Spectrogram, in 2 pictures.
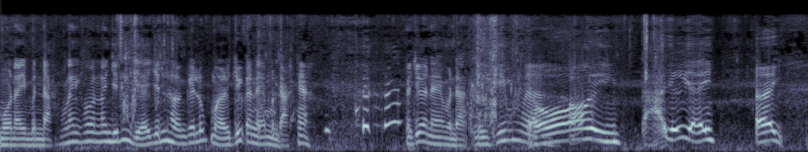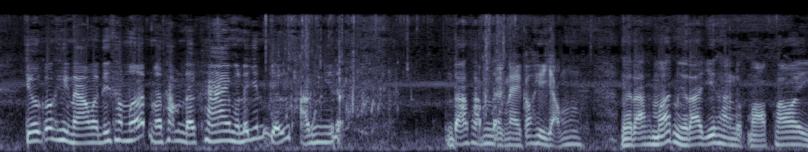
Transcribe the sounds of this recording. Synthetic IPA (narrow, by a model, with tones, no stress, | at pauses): mo˨˩na˨˩jmï˨˩ŋɗa˨˩t̚nɔ˨˦kɔ˨˦nɔ˨˦zɨ̈˨˦ŋzḛ˧˩zɨ˨˦ŋ̟ɦəː˧nkaː˨˦lʊ˦˥k͡p̚maː˨˩˨t͡ɕɨ˦˥ək̚ʔa˧nɛ˧mi˨˩ŋ̟ɗa˨˩t̚ɲaː˧ | a˨˩t͡ɕɨ˦˥k̚ʔa˧nɛ˧mi˨˩ŋ̟ɗa̰˨˩t̚ni˧ki˨˦əm˧o˨˩˧jɗa̰ː˧˩zɨ̰˧˥və̰˧˨j | ʔəː˧j | t͡ɕɨ˧əkɔ˨˦xi˧naː˨˩wm˨˩ɗi˧t̪ʰa˧mhe˦˥t̚maː˨˩t̪ʰa˧mɗɨ˨˩ək̚haː˧jmaː˨˩nɔ˨˦zɨ̈˨˦ŋzɨ̰˧˨t̪ʰə˨˩nɲi˧˦ɗə̰˨˦ | ɨ˨˩t̪aː˧t̪ʰa˧mɨ˨˩na˨˩jkɔ˨˦ɦi˧zɔ̰˧˨wŋ͡m | ŋɨ˨˩əjt̪aː˧t̪ʰa˧mhe˦˥t̚ŋɨ˨˩əjt̪aː˧zɨ̰˧˥˦t̪ʰa˧ŋɗɨ˨˩ək̚mo˨˩t̚t̪ʰo˧j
